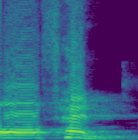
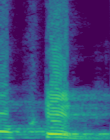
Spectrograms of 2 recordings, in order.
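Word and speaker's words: often: पढ़ते हैं हम लोग इसको पढ़ते हैं हम लोग ऑफेन लिखा गया ऑब्टेन लेकिन टी साइलेंट होता है उसको क्या बोलते ऑफेन क्या बोलेंगे ऑफेन ऑफेन मतलब प्राय बार या अक्षर या तीनों हमारा क्या है?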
